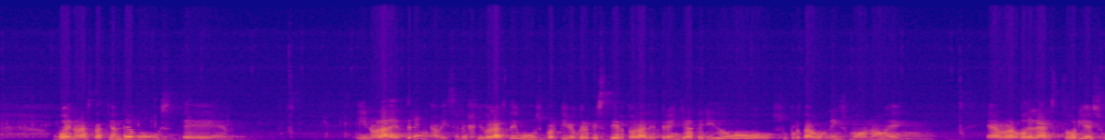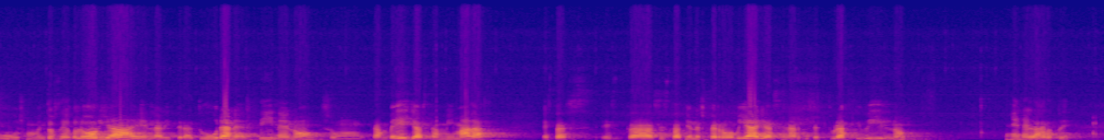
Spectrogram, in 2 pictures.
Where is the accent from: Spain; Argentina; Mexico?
Spain; Ribadesella, Asturias; a Ribadesella, mi pueblo adoptivo de cría, esos retornos en bus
